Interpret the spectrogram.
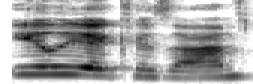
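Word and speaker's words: Elia Kazan: Ilya Kazan.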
